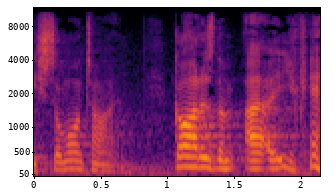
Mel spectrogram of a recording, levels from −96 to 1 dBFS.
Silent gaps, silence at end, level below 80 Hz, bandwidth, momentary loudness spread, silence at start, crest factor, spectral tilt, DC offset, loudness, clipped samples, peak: none; 0 s; -58 dBFS; 11 kHz; 14 LU; 0 s; 18 dB; -4.5 dB/octave; under 0.1%; -28 LUFS; under 0.1%; -10 dBFS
